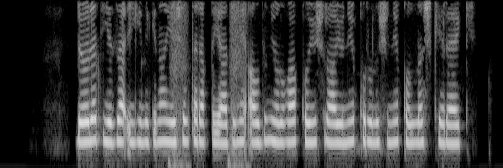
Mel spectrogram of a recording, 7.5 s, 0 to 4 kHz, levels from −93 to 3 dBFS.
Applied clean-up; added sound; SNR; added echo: none; Breathing; 18 dB; none.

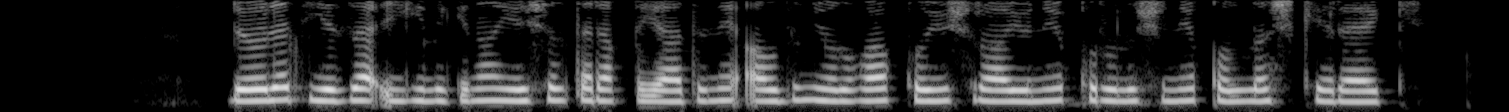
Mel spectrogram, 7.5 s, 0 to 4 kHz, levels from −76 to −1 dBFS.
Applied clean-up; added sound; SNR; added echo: none; none; none; none.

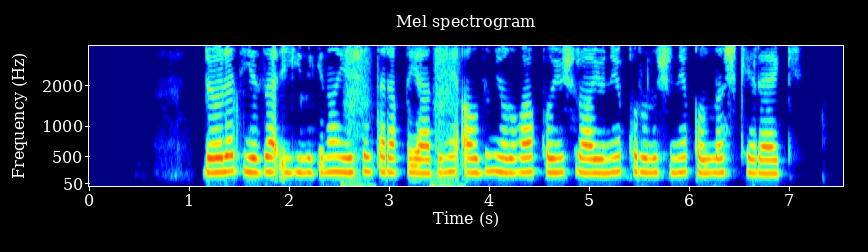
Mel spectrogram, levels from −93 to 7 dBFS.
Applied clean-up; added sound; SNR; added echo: classical method log-MMSE.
